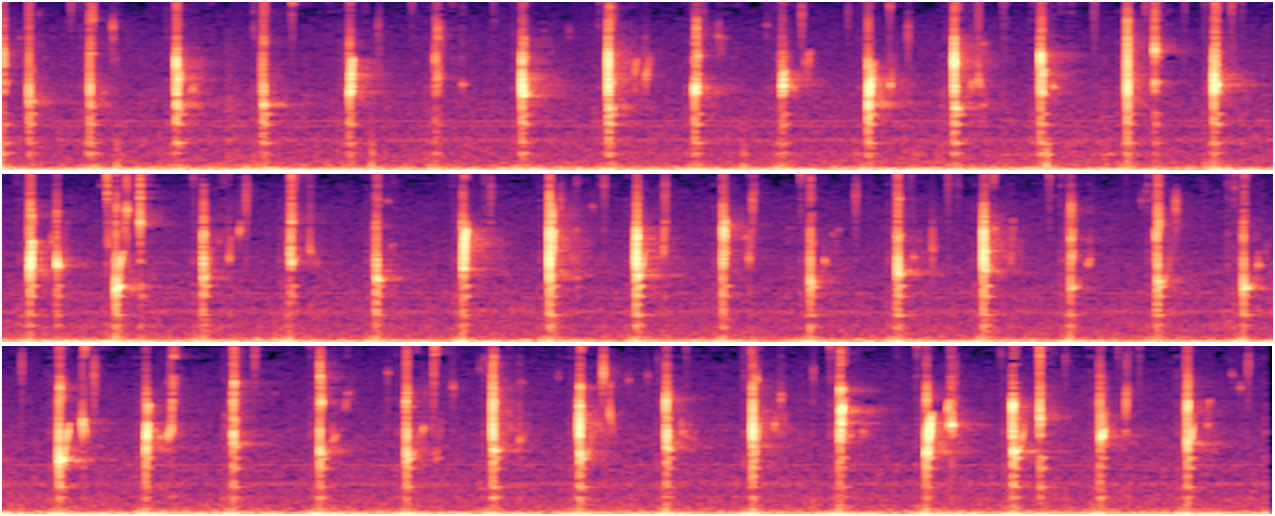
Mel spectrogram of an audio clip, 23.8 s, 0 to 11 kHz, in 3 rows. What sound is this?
Water drops in a bucket in my kitchen. ZOOM H1.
